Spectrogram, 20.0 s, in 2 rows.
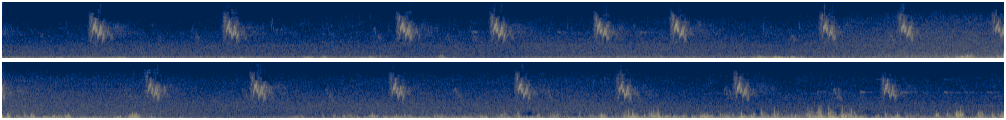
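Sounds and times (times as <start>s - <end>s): small bird chirping: 0.0s - 1.3s, 1.9s - 7.1s, 8.2s - 9.2s, 11.3s - 11.8s, 12.4s - 14.2s, 15.1s - 16.6s, 17.2s - 19.7s
wind rumble on microphone: 0.0s - 20.0s.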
